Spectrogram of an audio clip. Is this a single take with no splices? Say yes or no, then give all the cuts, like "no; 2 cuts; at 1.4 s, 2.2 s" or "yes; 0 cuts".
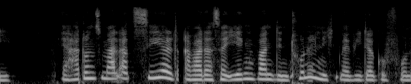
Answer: no; 1 cut; at 1.7 s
